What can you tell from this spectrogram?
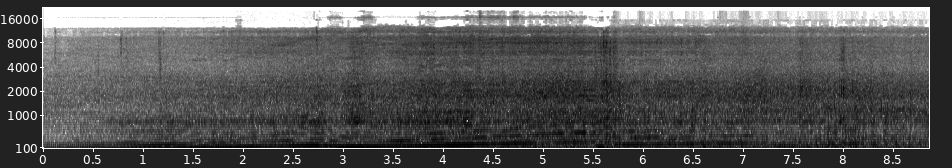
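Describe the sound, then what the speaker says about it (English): A Toyota A91 Supra cruising with its windows down, its engine droning steadily and rising and falling in pitch under continuous cabin and road noise, while someone talks over it. "I'm driving with my windows down."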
